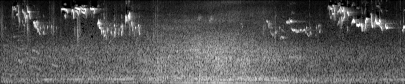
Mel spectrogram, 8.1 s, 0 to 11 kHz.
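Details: A European robin in the Ljubljana Botanical Garden on 30 January 2023 gives high, thin, liquid warbling phrases at the start and again near the end, over a steady background rumble like distant traffic; finding: European robin.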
